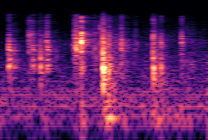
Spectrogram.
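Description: Quick, irregular keystrokes clatter on a computer keyboard, about a dozen taps in a short burst, fairly quiet, with no voices.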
